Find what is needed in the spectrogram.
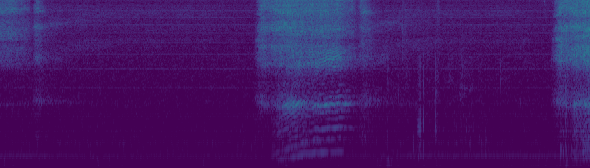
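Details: Noisy sleep breaths with one drawn-out snore rising in pitch, over a steady low room hum, recorded in a living room: snoring.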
